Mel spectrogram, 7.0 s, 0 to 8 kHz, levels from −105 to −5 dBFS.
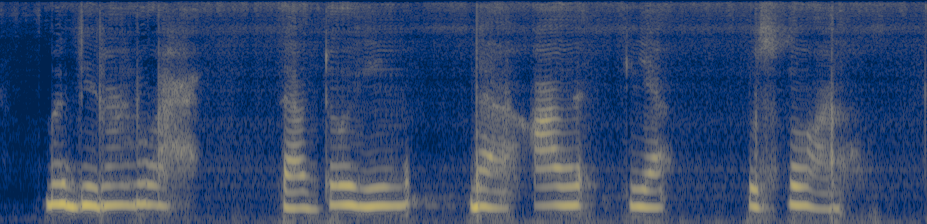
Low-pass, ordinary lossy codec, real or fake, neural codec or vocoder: none; none; fake; codec, 16 kHz, 0.8 kbps, ZipCodec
